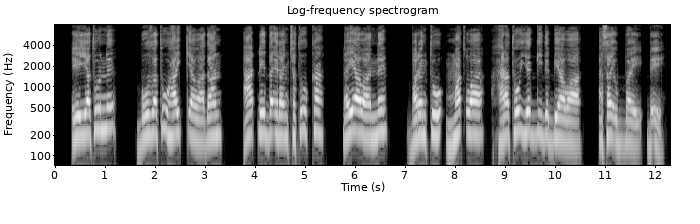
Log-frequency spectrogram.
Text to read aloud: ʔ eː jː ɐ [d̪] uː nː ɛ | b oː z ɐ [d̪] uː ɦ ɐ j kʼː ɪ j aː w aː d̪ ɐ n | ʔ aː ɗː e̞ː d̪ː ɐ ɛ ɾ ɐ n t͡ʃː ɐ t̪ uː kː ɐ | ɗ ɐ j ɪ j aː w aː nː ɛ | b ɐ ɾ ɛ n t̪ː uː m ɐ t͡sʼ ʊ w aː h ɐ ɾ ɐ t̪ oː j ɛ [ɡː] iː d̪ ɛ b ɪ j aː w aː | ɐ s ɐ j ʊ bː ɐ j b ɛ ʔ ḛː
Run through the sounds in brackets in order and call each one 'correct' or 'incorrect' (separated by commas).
incorrect, incorrect, correct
